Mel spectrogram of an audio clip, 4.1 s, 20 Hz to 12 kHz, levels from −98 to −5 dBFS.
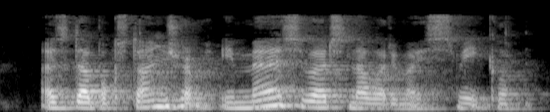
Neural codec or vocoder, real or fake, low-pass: none; real; 7.2 kHz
